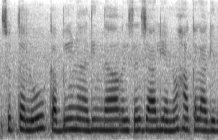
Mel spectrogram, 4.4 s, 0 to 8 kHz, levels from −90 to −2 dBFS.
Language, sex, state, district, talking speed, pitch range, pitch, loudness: Kannada, female, Karnataka, Bidar, 70 wpm, 215-230 Hz, 220 Hz, -14 LUFS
